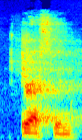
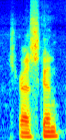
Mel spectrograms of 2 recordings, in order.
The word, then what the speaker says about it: Chereskin: how do you say your last name shesin shesin all right and where you will located uh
